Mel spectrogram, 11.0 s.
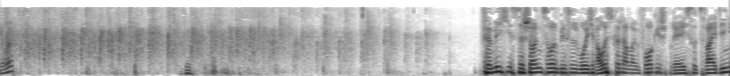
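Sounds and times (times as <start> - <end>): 
audience applause: 0.0 - 6.6
speech: 2.8 - 3.2, 7.3 - 10.9.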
